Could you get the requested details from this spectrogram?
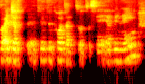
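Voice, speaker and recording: A woman of medium pitch with a non-native accent. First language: not English. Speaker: event co-host, foundation representative. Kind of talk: closing remarks. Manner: halting.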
